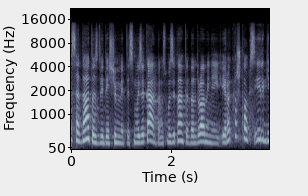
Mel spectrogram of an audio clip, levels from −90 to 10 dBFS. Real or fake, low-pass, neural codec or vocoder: fake; 14.4 kHz; codec, 32 kHz, 1.9 kbps, SNAC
